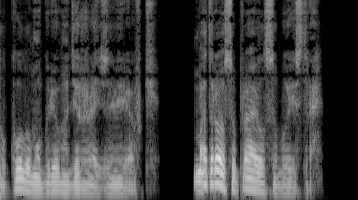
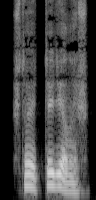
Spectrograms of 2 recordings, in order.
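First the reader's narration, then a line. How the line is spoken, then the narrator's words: Plain. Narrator (Russian): спросил Кулум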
